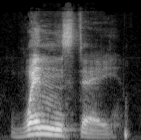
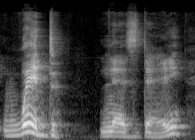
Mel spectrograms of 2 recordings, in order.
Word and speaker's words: Wednesday: okay monday tuesday wednesday we don't say wed nesday we say wednesday wednesday there's a few silent letters in there when's day wednesday no d no d sound wednesday okay also in family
